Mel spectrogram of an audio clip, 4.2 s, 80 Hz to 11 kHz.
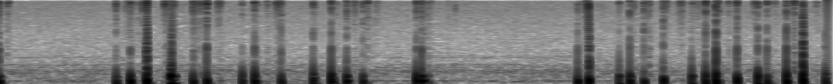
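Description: Long painted fingernails tap and scratch a thin, solid cork coaster held edge-on right next to the mic. Quick, dull, low thuds centered around 117 Hz come in rapid clusters, with faint bright scratchy ticks. Each tap dies almost instantly, and there is a short quiet pause midway before the tapping resumes.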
